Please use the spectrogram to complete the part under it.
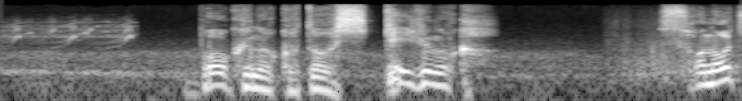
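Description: A young man speaks sharply and close.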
